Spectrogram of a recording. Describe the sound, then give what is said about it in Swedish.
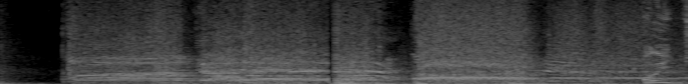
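A football crowd roars in celebration as Superettan club Sirius from Uppsala secures a place in the Allsvenskan for next season, as heard on SVT Sport, a loud sustained wall of cheering and shouting that swells in waves for a few seconds, with no individual speech standing out. “En säsong som började med försiktig optimism och som slutade i rena glädjevrålet.”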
